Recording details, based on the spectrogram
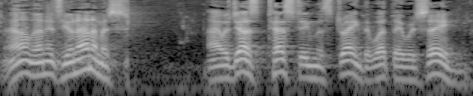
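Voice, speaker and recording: An actor playing a steady, thoughtful, fatherly ranger in an old-time radio drama, folksy and reassuring. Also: medium pitch, normal speed, natural voice. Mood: assured.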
